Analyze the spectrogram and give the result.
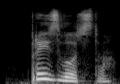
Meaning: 1. production, manufacture 2. plant, works, factory
- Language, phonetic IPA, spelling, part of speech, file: Russian, [prəɪzˈvot͡stvə], производство, noun, Ru-производство.ogg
